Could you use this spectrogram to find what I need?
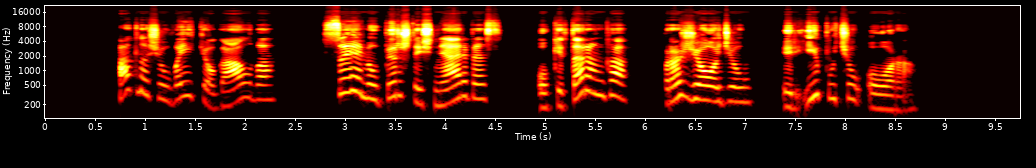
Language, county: Lithuanian, Alytus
